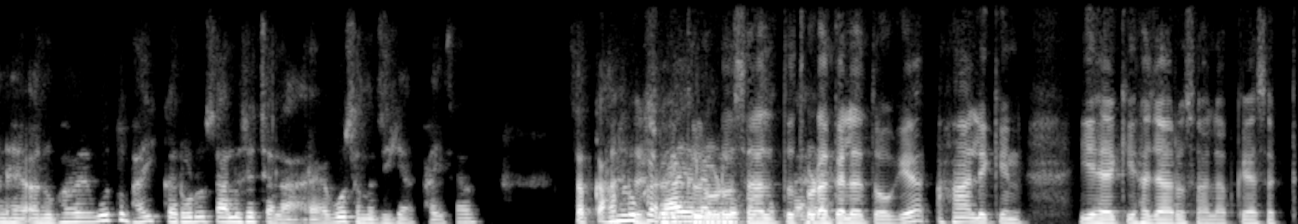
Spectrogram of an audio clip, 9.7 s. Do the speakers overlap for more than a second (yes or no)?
yes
